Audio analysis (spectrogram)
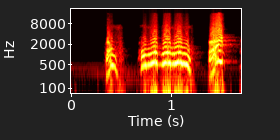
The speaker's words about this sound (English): And then it just stops. What was it again? It kind of cut out. You heard a bunch of barking in the back kitchen, and then some yelping, and then it just cut off abruptly.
